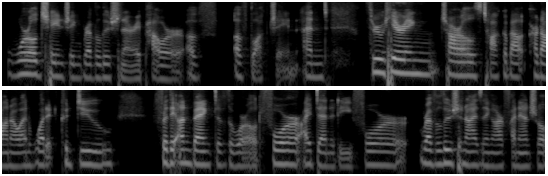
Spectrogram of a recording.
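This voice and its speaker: A woman's voice: on the low side, vocal fry. A middle-aged American woman telling her story and presenting a project on a video call, with many ums and restarts. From United States. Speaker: community presenter. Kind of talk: online town hall presentation.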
